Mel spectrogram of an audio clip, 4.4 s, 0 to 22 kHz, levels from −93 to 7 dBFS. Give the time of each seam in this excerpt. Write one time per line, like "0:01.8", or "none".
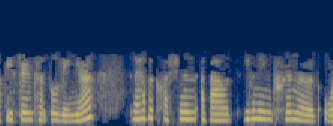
0:03.1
